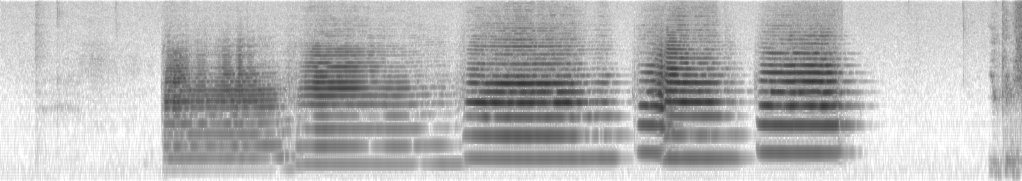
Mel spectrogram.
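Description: Muted cornet playing a series of held notes that step mostly upward, each one a natural resonance of the horn: only certain notes sound, not a continuous range of pitch. Five notes begin about one and a half seconds in and stop a little over a second before the end.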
